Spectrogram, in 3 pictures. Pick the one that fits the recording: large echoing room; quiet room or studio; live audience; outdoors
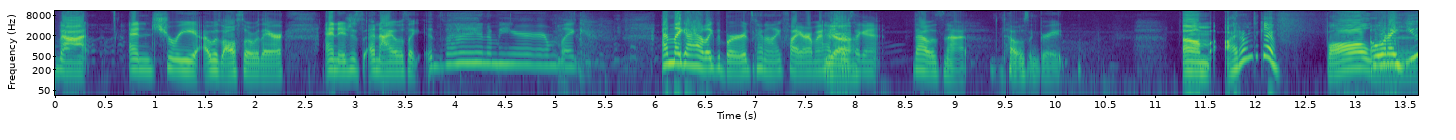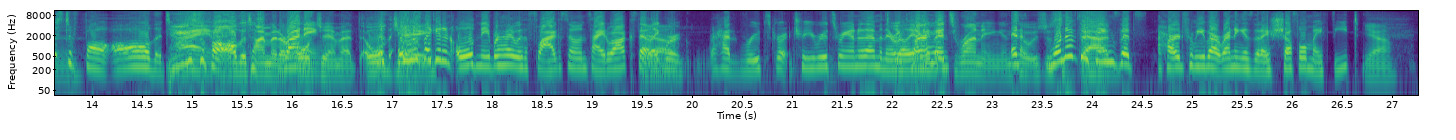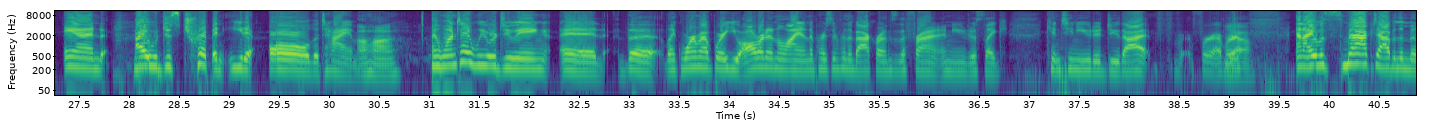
outdoors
